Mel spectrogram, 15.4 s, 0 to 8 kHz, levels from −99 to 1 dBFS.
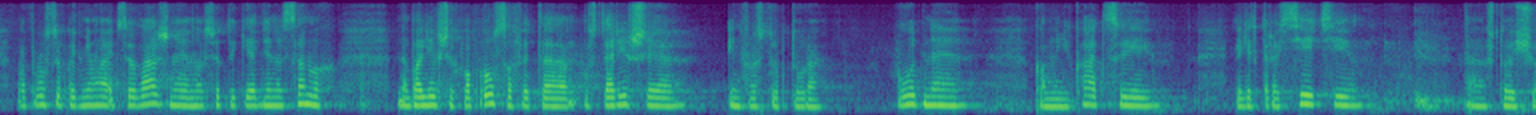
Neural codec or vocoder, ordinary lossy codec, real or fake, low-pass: codec, 16 kHz, 4 kbps, FreqCodec, smaller model; none; fake; 7.2 kHz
